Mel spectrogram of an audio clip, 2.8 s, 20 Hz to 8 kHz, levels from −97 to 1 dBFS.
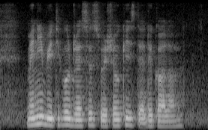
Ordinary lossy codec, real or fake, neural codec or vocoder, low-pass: none; real; none; none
